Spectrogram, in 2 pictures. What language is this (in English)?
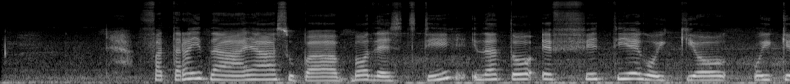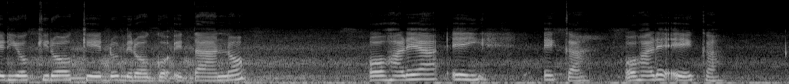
Kikuyu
